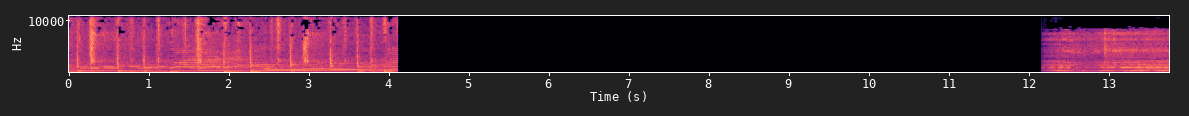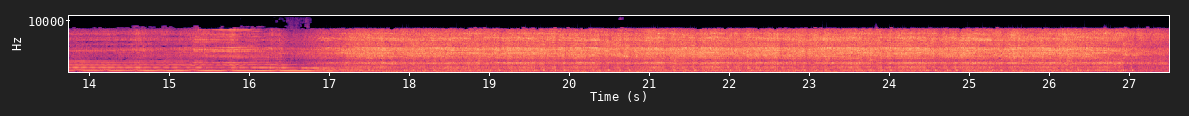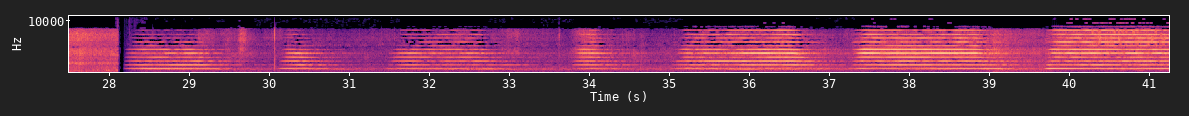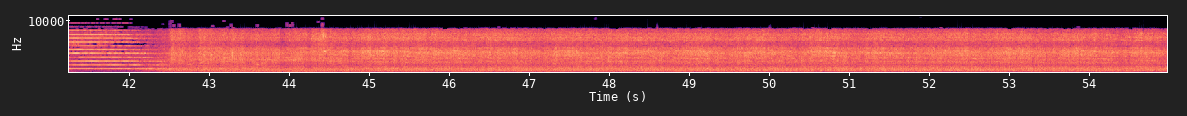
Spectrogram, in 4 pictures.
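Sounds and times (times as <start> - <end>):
short train horn blasts: 12.2 - 17.4, 28.2 - 42.5
train horn dropping in pitch: 12.2 - 17.4, 28.2 - 42.5
rush of passing train: 12.2 - 54.9
loud rush of express train: 12.3 - 28.2, 29.2 - 54.9.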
